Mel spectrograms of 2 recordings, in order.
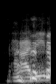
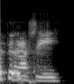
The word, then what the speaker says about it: Paddy: I saw a really good explanation for why it's Paddy's, and it's because it comes from the Irish word, which is spelled generally it's spelled PADRAIG. So Paddy is the shorter version for pork. Not Patty, which is sort of version for Patrick, which is the anglicized version.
